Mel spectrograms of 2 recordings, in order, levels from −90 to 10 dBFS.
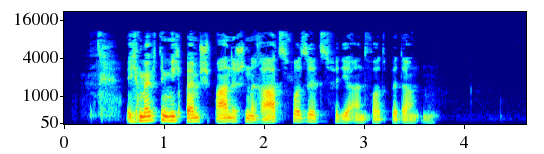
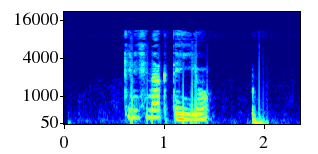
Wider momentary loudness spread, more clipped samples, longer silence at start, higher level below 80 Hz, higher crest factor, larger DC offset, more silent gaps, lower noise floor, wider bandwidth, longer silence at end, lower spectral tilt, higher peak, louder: first, 16 LU vs 13 LU; neither; second, 0.35 s vs 0.6 s; second, -58 dBFS vs -44 dBFS; about the same, 20 dB vs 20 dB; neither; neither; first, -72 dBFS vs -67 dBFS; about the same, 11 kHz vs 11.5 kHz; first, 0.95 s vs 0.3 s; about the same, -5.5 dB/octave vs -6 dB/octave; first, 0 dBFS vs -12 dBFS; first, -20 LUFS vs -29 LUFS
